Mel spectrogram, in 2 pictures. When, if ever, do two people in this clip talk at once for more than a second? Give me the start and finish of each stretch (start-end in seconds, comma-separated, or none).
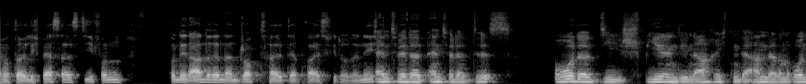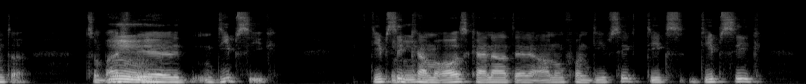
none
